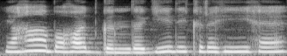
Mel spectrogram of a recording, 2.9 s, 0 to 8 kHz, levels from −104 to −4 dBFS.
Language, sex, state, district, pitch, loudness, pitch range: Hindi, female, Madhya Pradesh, Bhopal, 245 Hz, -14 LUFS, 240-250 Hz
